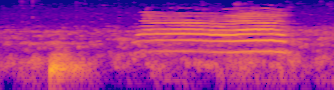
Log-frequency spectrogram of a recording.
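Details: Cat meowing while climbing a ladder: after a brief thump, one drawn-out, clearly harmonic, slightly wavering meow lasts about a second and a half, over faint indoor room noise.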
